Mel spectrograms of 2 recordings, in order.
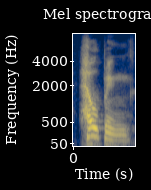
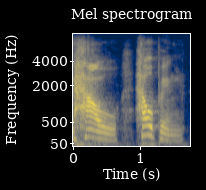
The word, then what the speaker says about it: helping: Give me a good L sound here. It's helping. Helping. Okay, so you're pronouncing an oo. You're saying how, helping. Okay, so when you pronounce that L, okay, it's a tongue movement, not a lip movement.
